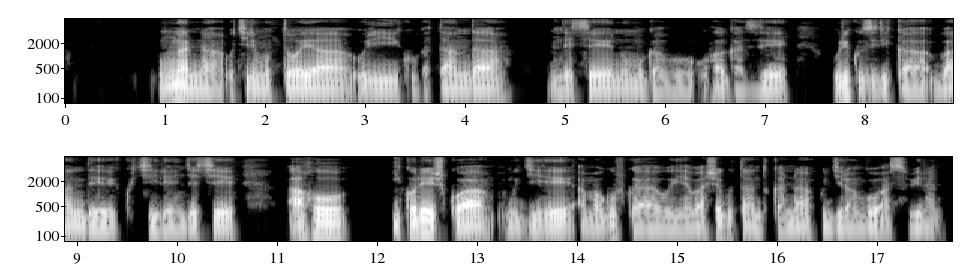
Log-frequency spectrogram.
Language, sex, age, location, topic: Kinyarwanda, male, 18-24, Kigali, health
